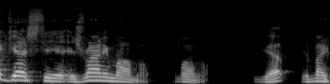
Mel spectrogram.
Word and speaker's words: Marmo: Marmo. Yep. Am I pronouncing it right?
